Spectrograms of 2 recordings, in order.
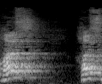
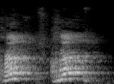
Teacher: अनुस्वार का उच्चारण स्थल जो है वो केवल नासिका है, अनुस्वार नासिका से बोला जाता है। जैसे मैं बोलता हूं हस, हस बोलूंगा तो केवल मुख से होगा, और हं हं जब तक नासिका से नहीं होगा, जब तक हंग से नहीं बोल सकता, ये ध्यान रखिएगा।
